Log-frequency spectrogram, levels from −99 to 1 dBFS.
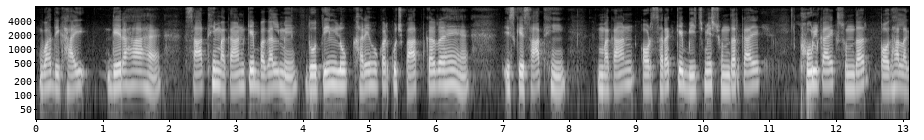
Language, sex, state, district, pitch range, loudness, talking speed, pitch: Hindi, male, Bihar, Muzaffarpur, 140-165 Hz, -17 LUFS, 175 wpm, 150 Hz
